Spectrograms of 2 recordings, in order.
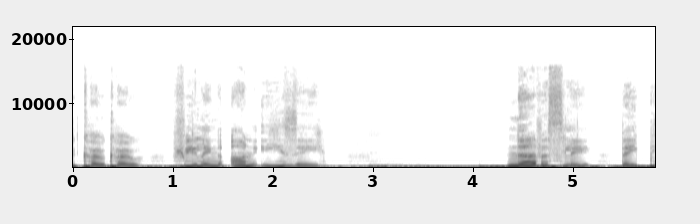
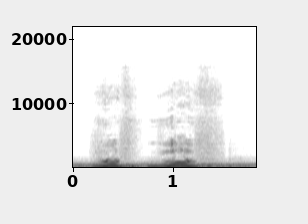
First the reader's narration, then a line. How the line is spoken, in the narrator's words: barked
